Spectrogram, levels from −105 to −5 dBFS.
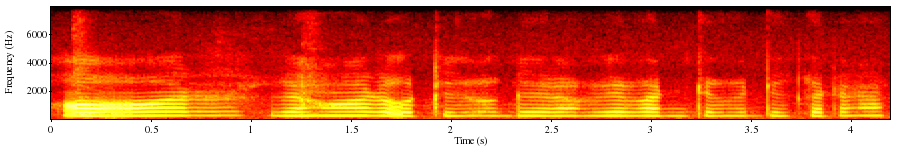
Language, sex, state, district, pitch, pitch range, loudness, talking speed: Hindi, female, Chhattisgarh, Raipur, 265 Hz, 260-270 Hz, -20 LUFS, 100 wpm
